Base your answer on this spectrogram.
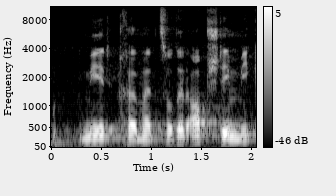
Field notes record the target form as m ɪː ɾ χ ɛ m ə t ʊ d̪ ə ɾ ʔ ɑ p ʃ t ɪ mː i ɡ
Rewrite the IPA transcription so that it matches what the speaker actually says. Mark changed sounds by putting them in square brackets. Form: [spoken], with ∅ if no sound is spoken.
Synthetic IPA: m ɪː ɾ χ [œ] m ə [t͡s] ʊ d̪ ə ɾ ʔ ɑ p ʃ t ɪ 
